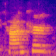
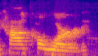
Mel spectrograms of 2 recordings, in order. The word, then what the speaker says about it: Concord: two gotcha okay like when people see my city they'll say conquer don't do that you have to say concord it's three syllables so it's like a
